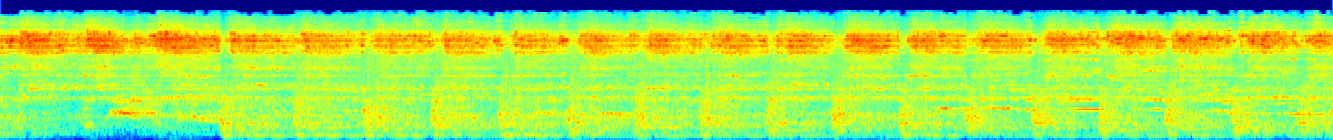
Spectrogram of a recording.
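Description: Powwow drum group's big drum beating a steady pulse under the song, with a bright jingle of dancers' bells over it. The low drumbeat drops out for the first second or so, then comes back in. Held sung notes build up near the end.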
